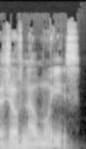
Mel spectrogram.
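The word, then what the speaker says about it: Jovenel Moïse: So President, how do you say, Moise? – Yeah, Jovenel Moise.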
